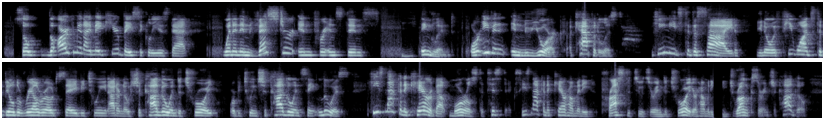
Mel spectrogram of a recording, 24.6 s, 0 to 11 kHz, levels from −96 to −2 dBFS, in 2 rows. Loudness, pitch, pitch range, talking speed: -26 LUFS, 180 Hz, 155-220 Hz, 185 wpm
